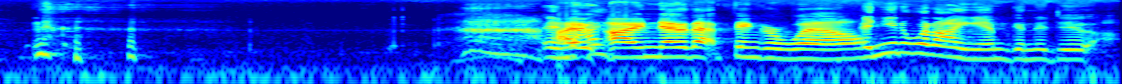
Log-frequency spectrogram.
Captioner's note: laughs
